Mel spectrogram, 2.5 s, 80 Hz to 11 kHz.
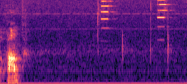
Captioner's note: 4 slow beeps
